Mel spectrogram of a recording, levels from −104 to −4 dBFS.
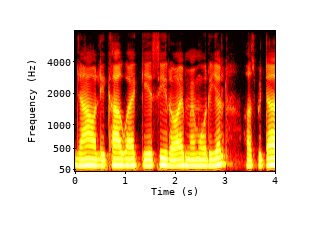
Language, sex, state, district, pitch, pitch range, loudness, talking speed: Hindi, male, Jharkhand, Ranchi, 130 Hz, 125-140 Hz, -15 LUFS, 150 wpm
